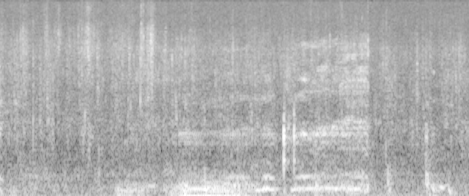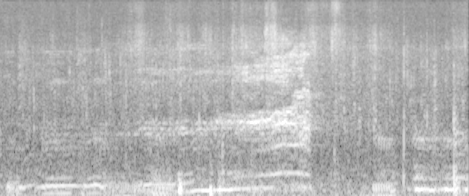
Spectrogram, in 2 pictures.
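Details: Night-time wild boars feeding at a woodland feeder make a string of short, nasal, moaning grunts and higher whining squeals at irregular intervals, over a steady hiss of background noise.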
